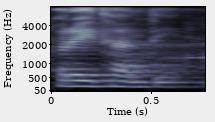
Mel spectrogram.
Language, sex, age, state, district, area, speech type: Odia, female, 30-45, Odisha, Dhenkanal, rural, spontaneous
